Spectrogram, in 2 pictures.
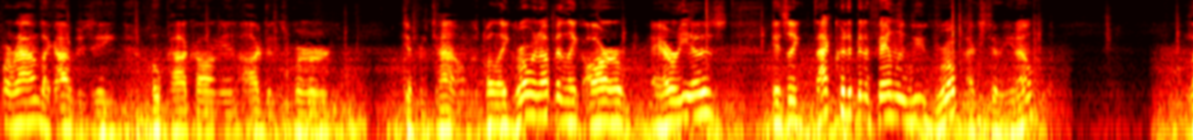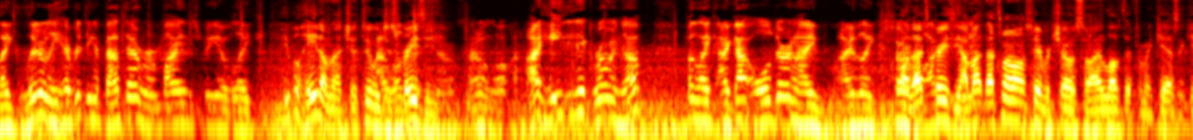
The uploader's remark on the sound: we’re in the car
